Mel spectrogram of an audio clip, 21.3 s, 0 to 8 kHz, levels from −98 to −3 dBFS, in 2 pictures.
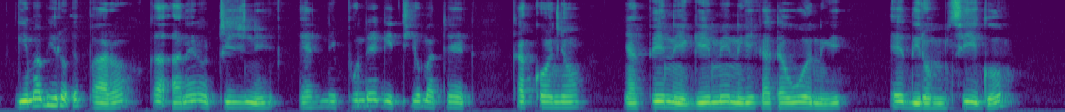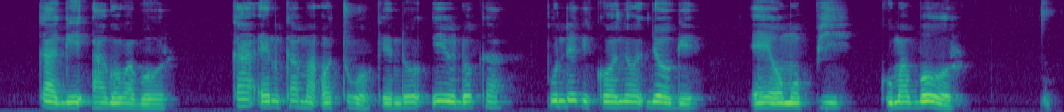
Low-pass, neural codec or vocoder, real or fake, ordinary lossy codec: none; none; real; none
